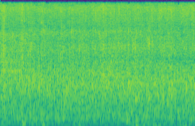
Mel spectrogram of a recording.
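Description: Shallow river water rushes and splashes steadily close by as someone wades through the flowing stream.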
